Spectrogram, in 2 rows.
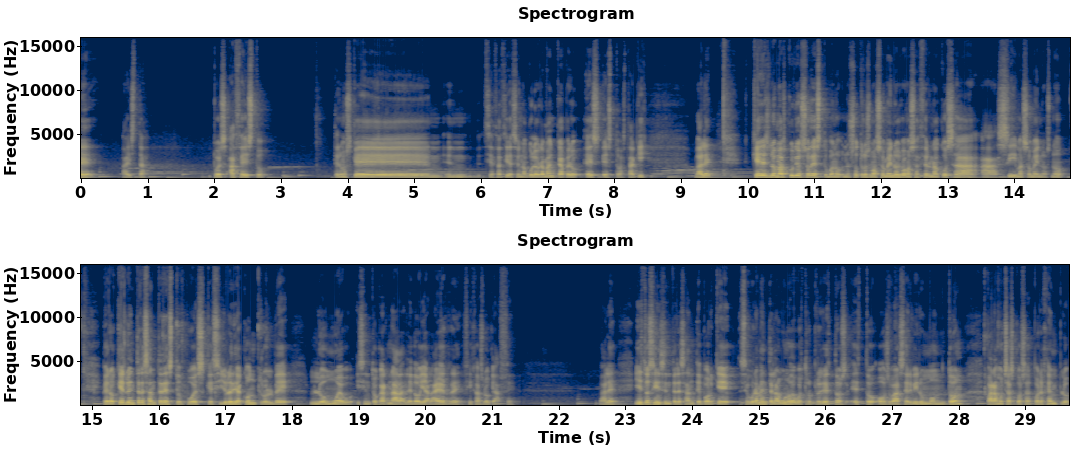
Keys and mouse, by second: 13.8 click, 14.1-15.2 middle drag, 16.2 ctrl+z, 17.5 ctrl+b, 26.9 click, 27.2-28.2 middle drag, 28.5 ctrl+z.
